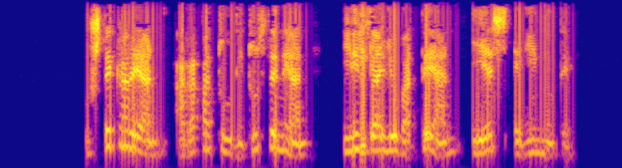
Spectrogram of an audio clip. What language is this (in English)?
Basque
